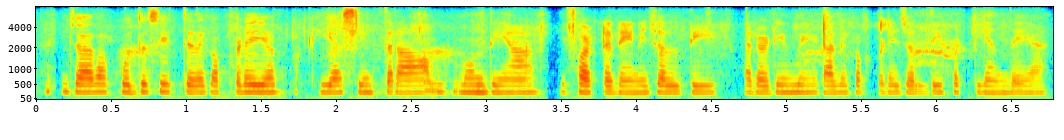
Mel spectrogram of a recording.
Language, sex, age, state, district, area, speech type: Dogri, female, 18-30, Jammu and Kashmir, Samba, rural, spontaneous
